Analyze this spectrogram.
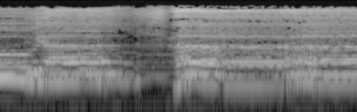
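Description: Background music: wordless voices humming long, held notes a cappella, with a brief dip about two seconds in.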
